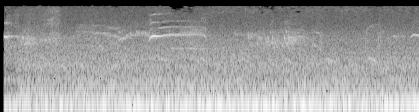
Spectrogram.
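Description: Birds chirping and calling in short whistled phrases, some gliding in pitch, over a steady low rumble.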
